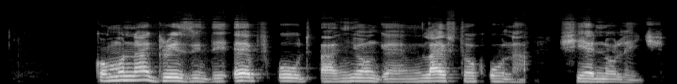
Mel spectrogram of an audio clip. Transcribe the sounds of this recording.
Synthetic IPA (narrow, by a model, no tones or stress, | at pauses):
kɔmunalɡɹezĩndeʔɛpoldãnjɔ̃ŋɡanlaɪfstɔkona | ʃɛɛnɔled͡ʒ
